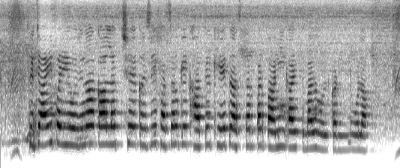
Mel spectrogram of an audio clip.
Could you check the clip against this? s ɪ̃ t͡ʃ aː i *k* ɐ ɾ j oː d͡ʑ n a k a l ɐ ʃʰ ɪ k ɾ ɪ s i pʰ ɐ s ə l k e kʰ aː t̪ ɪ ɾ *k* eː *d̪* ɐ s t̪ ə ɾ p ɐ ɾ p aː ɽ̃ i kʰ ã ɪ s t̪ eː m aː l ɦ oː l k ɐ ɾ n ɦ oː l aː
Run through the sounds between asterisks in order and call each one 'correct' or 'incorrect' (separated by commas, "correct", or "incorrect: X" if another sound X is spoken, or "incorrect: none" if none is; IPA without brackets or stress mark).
incorrect: p, incorrect: kʰ, incorrect: t̪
